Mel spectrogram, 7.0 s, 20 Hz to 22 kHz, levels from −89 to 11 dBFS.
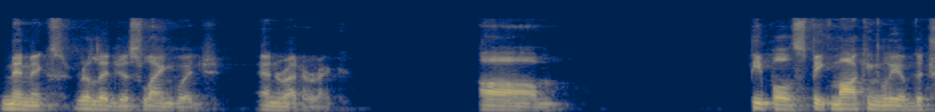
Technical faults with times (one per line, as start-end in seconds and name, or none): none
